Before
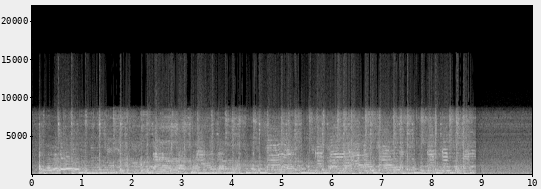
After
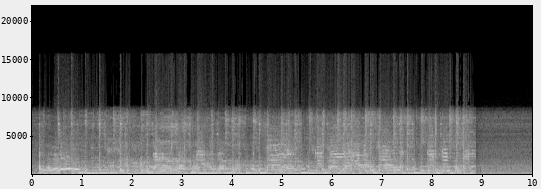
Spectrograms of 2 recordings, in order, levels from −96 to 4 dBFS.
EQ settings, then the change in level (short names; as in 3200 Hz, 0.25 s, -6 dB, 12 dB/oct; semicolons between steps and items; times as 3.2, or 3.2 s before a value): dynamic EQ 110 Hz, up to -5 dB, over -34 dBFS, Q 0.75; 0.0 dB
